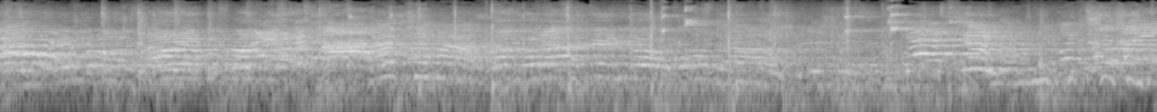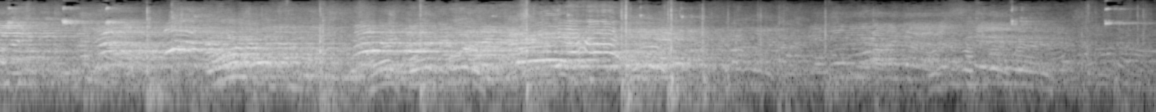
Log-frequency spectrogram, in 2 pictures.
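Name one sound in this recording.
Children shout and cheer loudly in a large echoing hall.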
